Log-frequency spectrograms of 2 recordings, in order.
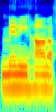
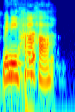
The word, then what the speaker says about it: Minnehaha: We did do that like Minnehaha Falls. Did I say that right? – No. Minnehaha. – Oh, sorry. Yeah, there's no end.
